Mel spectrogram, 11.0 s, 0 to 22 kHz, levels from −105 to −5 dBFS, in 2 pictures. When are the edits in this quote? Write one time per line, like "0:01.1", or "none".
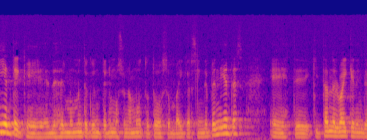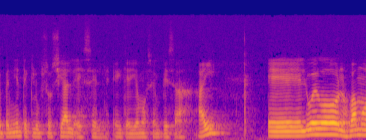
none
